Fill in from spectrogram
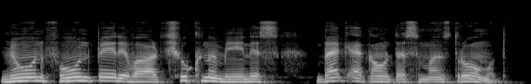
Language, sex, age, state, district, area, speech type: Kashmiri, male, 30-45, Jammu and Kashmir, Bandipora, rural, read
